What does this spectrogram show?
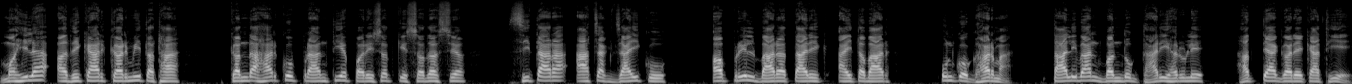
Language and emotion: Nepali, neutral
